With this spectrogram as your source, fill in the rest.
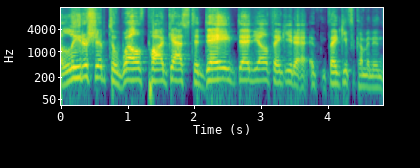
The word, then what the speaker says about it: Danielle: And Danielle, how do you pronounce Danielle with a French accent?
